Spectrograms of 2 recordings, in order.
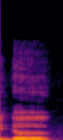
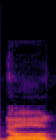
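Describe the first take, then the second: First: "Doug" said the Baltimore way with a short "uh" vowel, like the name Doug; Baltimore accent. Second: "Dog" said the Cali way with an open "aw" vowel; California accent. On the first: Shown as a demonstration. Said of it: "we say". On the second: Retold or imitated. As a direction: imitate Cali people saying "Dog". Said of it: "how Cali people be like".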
